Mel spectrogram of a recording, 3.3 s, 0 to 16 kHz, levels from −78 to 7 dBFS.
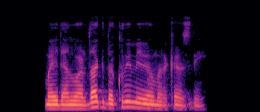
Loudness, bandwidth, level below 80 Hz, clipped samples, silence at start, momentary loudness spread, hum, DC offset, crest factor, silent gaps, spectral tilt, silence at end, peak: -19 LUFS; 9 kHz; -68 dBFS; under 0.1%; 0.55 s; 14 LU; none; under 0.1%; 18 dB; none; -7 dB/octave; 0.7 s; -4 dBFS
